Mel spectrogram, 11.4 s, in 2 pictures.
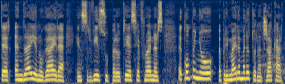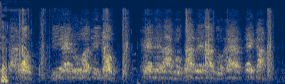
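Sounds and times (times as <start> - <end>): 
speech: 0.0 - 6.4
crowd singing before marathon start: 5.1 - 11.2.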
